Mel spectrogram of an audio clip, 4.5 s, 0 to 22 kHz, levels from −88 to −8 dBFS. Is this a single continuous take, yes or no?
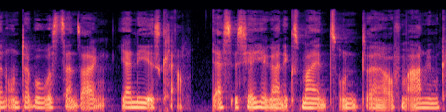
no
